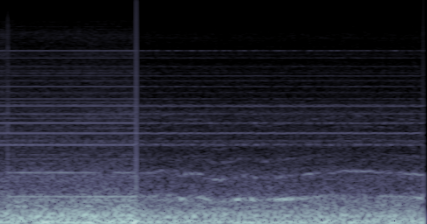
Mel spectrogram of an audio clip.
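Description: Steady low rumble of a refuelling tanker aircraft in flight, heard from inside the boom operator's compartment while the boom is connected to a receiving fighter, with a single sharp click about a second and a half in.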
